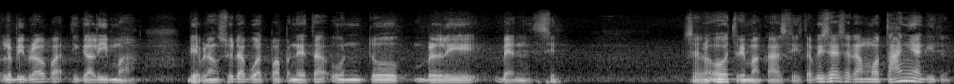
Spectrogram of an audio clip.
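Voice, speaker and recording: A man's voice: lowish voice, vocal fry, bright, forceful tone, long reverb tail, a little hiss or hum. A middle-aged man, preaching a testimony as a pastor, acting out both sides of the dialogue. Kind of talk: sermon testimony.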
